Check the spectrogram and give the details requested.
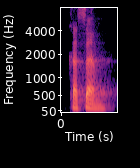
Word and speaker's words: Kasem: Hey, did I say Kasem? Kasem? Kasem. Tell me how to say it. Kasem.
